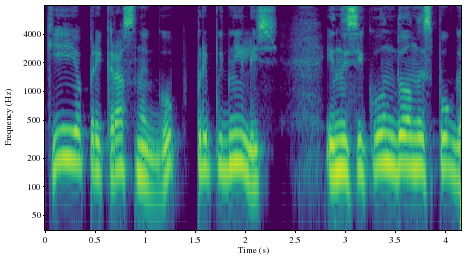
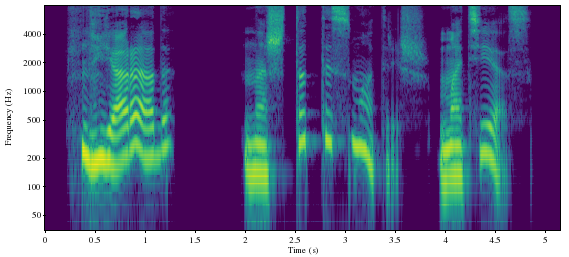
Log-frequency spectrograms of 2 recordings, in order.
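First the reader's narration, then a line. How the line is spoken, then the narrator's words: Low purring voice. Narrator (Russian): Низкое мурлыканье ее голоса вибрировало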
